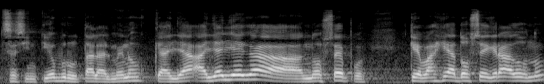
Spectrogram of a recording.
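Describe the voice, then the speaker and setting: A man with a fairly high voice talks at a fairly slow pace and ordinary pitch variation. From Bolivia, Santa Cruz de la Sierra. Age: 20s. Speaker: podcaster and migrant worker. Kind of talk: casual personal storytelling monologue. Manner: hesitant, many fillers and repetitions.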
